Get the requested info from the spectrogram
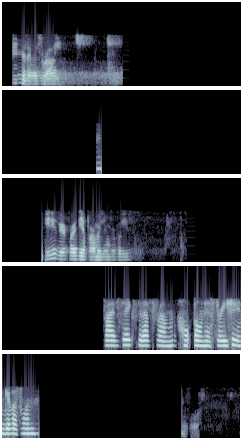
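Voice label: Police District Dispatch, p25; Raleigh Police Southwest District Disp; wake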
